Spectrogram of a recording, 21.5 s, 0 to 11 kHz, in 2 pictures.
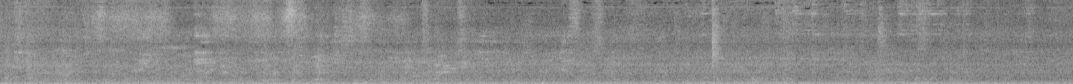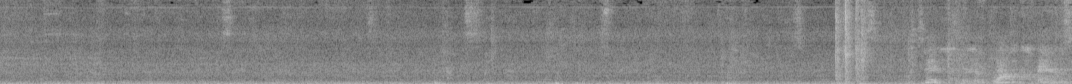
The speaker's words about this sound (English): Express train. The next stop is 14th Street. Stand clear of the closing doors, please.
